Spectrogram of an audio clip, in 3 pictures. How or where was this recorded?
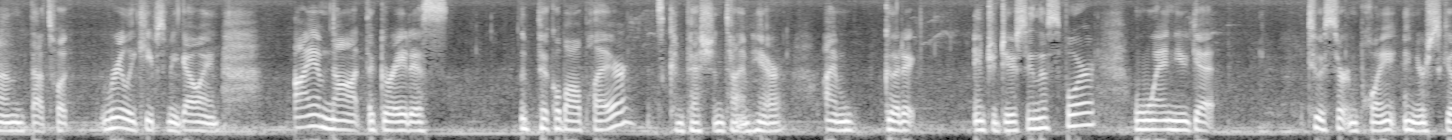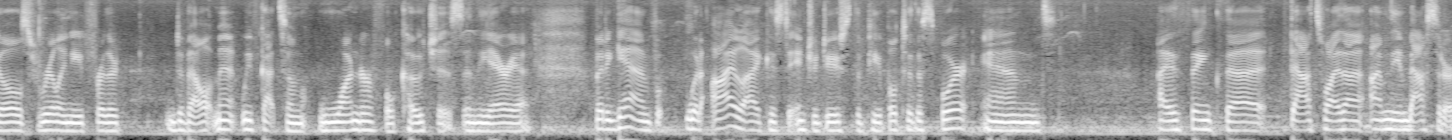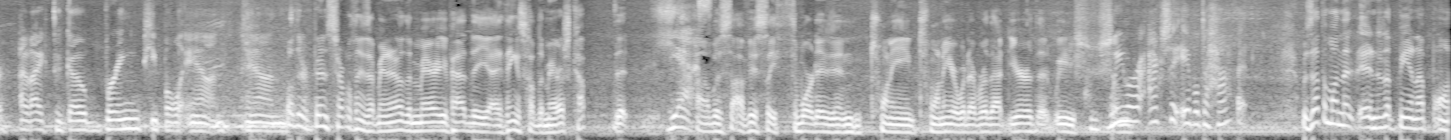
outdoors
